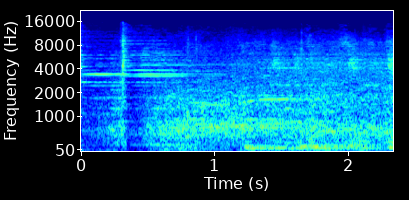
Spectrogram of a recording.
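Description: Boxing ring bell struck twice in quick succession, ringing out for about a second, signalling the end of the round, over steady arena crowd noise.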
